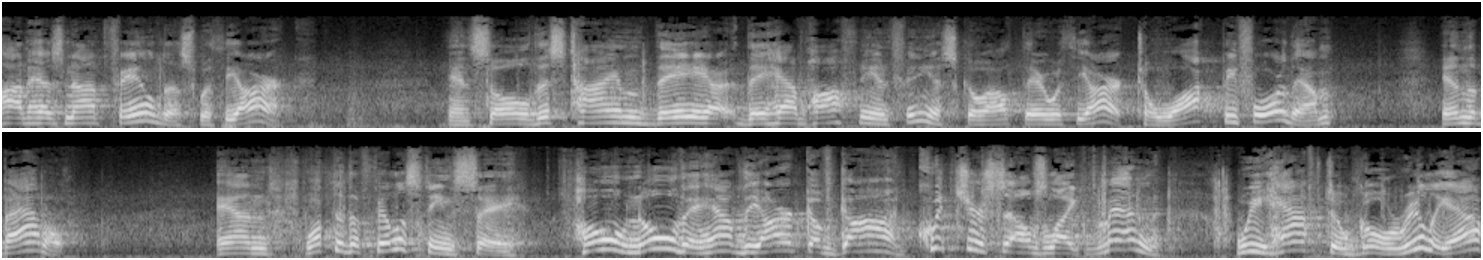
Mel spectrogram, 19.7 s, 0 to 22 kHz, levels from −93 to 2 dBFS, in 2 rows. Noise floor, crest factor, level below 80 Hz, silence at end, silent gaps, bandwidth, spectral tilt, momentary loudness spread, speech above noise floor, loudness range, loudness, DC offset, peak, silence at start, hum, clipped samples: -42 dBFS; 14 dB; -48 dBFS; 0 s; none; 13.5 kHz; -3 dB/octave; 6 LU; 26 dB; 4 LU; -16 LUFS; under 0.1%; -2 dBFS; 0 s; none; under 0.1%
